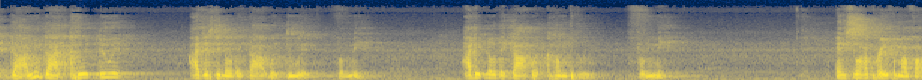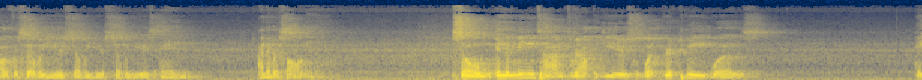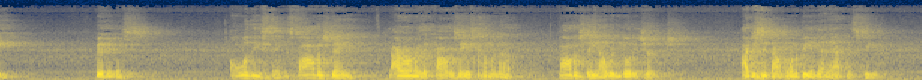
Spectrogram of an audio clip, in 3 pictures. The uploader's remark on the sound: speaks during a men's breakout session at the 2023 Building the Bridge Conference in Houston, Tx.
